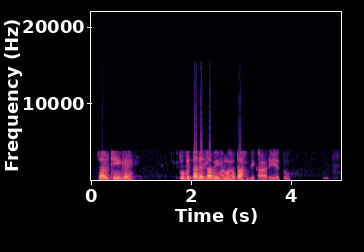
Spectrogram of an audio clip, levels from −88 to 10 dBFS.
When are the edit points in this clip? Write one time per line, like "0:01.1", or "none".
none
